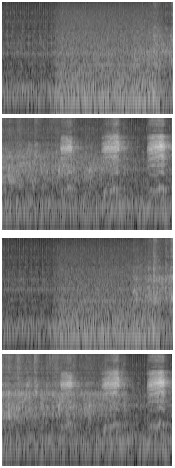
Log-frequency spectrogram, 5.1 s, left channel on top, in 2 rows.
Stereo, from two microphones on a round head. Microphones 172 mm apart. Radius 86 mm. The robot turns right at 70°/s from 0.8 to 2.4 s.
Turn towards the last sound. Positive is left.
turn(degrees=-5)  # may be behind; listen again after turning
